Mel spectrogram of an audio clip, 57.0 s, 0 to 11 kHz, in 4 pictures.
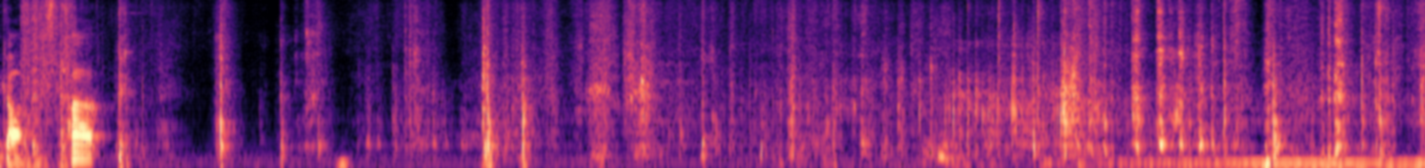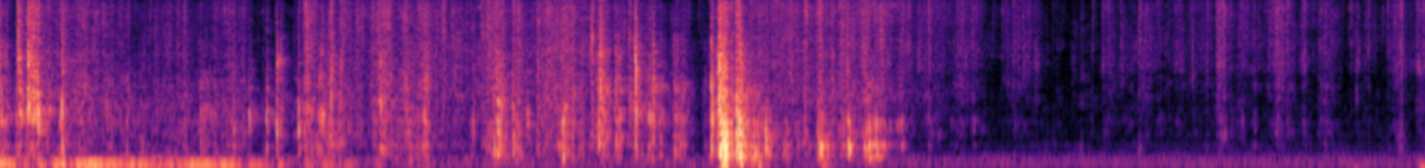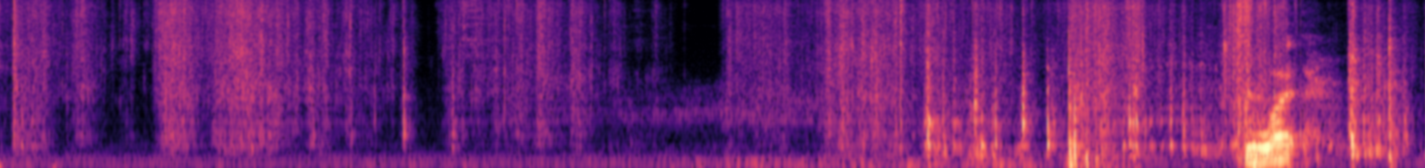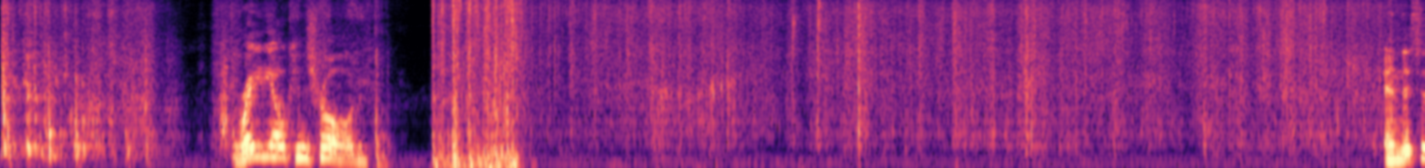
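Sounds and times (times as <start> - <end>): packaging crinkling and rustling: 0.0 - 57.0.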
